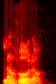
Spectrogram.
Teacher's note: it's just very important not to accent that ending we want the accent before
